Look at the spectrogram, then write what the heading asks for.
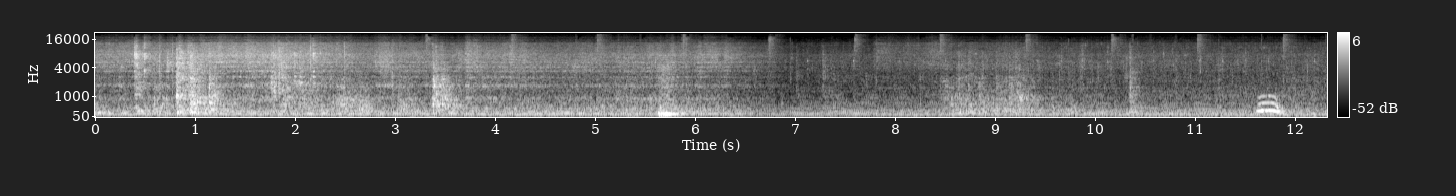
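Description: Barbecue pigtails fry steadily in a pan as they are turned, a soft continuous sizzle broken by a few scraping clinks of a utensil against the pan, close by and without speech.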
